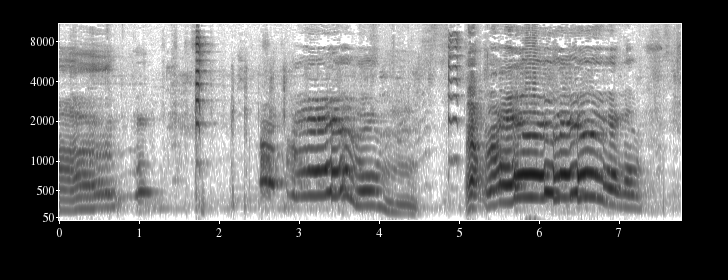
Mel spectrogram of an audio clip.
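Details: A domestic dog producing an odd noise: brief whimpers and squeaks, then drawn-out warbling howls that slide up and down, the second louder and sustained for about two seconds.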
